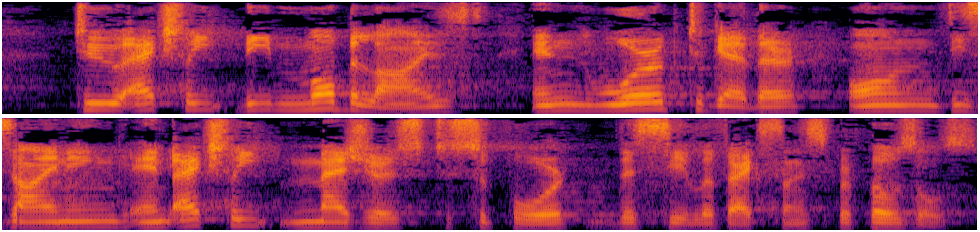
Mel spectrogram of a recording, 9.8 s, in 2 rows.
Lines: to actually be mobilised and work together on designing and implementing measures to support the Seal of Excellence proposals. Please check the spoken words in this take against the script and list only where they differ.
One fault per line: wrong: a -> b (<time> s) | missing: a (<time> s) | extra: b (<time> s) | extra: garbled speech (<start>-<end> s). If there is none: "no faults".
wrong: implementing -> actually (5.7 s)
